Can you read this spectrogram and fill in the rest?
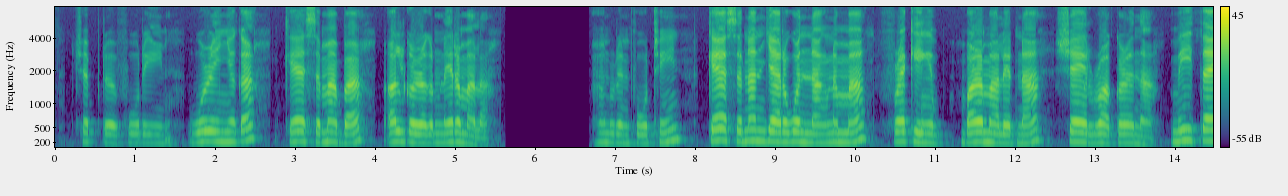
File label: Western Arrarnta; Fracking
